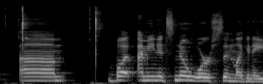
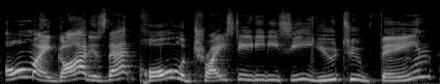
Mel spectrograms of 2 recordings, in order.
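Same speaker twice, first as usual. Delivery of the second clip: loud, high excited yell; imitating a friend's yell; 5 semitones higher, 4 dB louder, slower than usual. Friend greeting the streamer across a crowd, loud excited yell. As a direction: shout it across the room like spotting a celebrity. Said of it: "he'd just yell it at the top of his lungs".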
